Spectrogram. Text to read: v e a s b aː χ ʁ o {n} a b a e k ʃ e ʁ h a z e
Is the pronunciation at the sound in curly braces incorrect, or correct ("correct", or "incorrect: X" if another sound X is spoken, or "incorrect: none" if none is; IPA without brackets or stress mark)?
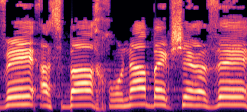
correct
